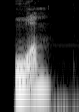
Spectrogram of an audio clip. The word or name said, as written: orm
